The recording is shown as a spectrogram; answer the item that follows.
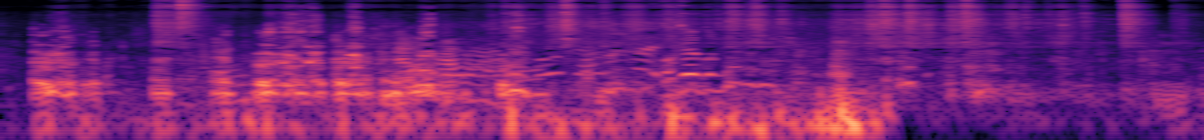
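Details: Free-roaming pigs, kept loose in a forest, being chased and caught for sale to traders: loud, rough low grunts and harsh squeals in bursts, mixed with men shouting and talking close by.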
